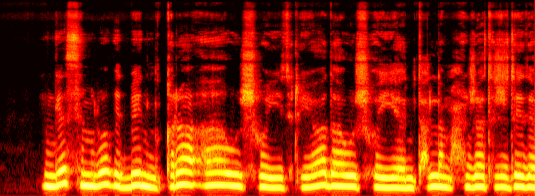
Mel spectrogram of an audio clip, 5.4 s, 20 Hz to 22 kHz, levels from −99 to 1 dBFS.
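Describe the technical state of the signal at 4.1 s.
At 4.1 s the speech shows channel delay (comb filtering), present across the whole clip. One channel lags by a few samples, well under a tenth of a millisecond, before the mono sum. Cancellation notches start around 7 kHz, leaving the top end dull and slightly hollow.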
